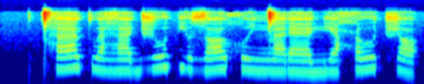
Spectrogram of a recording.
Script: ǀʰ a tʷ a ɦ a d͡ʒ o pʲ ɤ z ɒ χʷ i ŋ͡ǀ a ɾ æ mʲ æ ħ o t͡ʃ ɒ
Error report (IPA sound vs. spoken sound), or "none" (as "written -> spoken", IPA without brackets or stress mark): ɤ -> o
